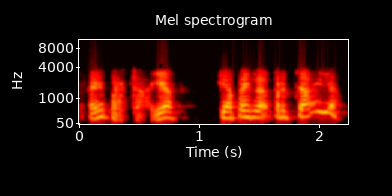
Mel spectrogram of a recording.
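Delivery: high-pitched defensive protest; retold denial. Husband denying his wife's accusation, in high-pitched protest. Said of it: "Bertahun-tahun saya menyangkali".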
